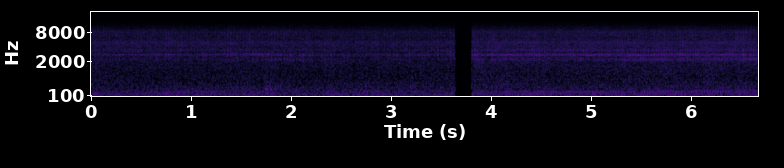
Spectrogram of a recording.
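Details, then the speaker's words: Hero of Alexandria aeolipile model steam engine at about 3000 rpm, nearly out of water: even, steady hiss with a faint high whistle, no surging; normal high-speed run. "probably doing about 3000 rpm it's about to run out of water"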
